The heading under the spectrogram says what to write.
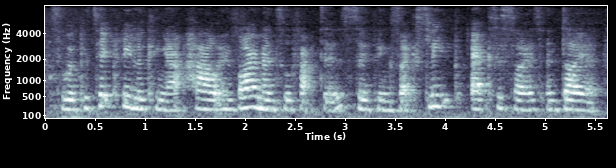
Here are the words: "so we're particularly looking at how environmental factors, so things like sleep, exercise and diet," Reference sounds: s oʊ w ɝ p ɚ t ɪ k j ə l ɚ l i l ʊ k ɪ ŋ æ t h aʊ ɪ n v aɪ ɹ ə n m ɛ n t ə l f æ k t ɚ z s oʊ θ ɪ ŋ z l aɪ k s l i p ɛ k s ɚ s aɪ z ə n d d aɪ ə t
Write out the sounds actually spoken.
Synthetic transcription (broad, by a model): s oʊ w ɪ p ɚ t ɪ k j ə l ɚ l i l ʊ k ɪ ŋ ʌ t h aʊ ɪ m v aɪ ɹ ə n m ɛ n t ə l f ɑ k t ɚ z s oʊ θ ɪ ŋ z l aɪ k s l i p ɛ k s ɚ s aɪ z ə n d d aɪ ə t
